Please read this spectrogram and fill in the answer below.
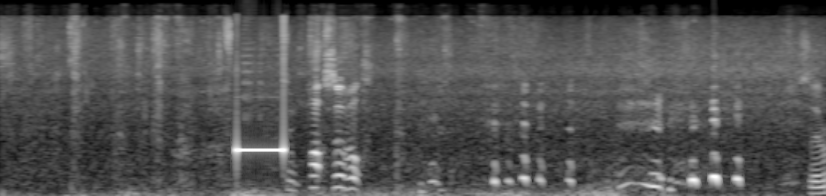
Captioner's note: beep; girly giggling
